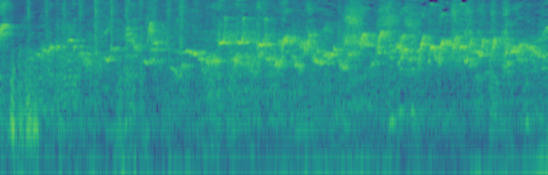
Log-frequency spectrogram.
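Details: Greater green leafbird singing at an anniversary bird singing contest in Kranji, Bekasi: a busy run of high, rapid chirps and warbled twitters, with a low constant hum and crowd noise beneath.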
